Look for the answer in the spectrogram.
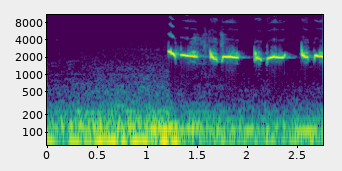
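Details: Orange-headed thrush song used to draw silent home birds into singing: after a quiet start, loud clear whistled notes at a steady pitch, repeated in quick bursts with brief gaps.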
